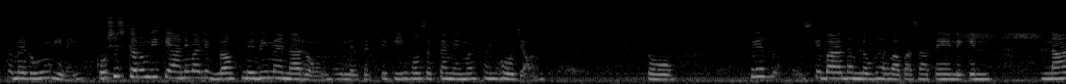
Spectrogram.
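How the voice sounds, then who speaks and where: A young woman vlogger telling a personal story in a candid, rueful way, half-laughing at times. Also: sits high. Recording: noisy room ambience.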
